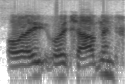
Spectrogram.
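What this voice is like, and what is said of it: Casual, unposh phone greeting. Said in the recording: “Just do a quick impersonation. ... you're not that posh at home ... Nowhere near that posh at home”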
